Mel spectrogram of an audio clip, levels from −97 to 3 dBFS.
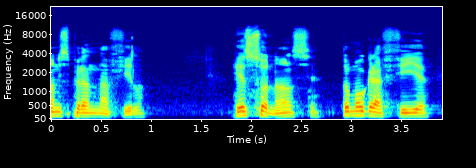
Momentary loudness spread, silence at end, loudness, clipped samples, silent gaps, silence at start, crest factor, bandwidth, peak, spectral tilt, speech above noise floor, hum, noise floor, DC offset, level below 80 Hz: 11 LU; 0.15 s; -26 LUFS; under 0.1%; none; 0 s; 16 dB; 10.5 kHz; -10 dBFS; -5 dB/octave; 50 dB; none; -76 dBFS; under 0.1%; under -90 dBFS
